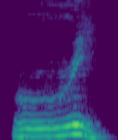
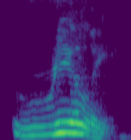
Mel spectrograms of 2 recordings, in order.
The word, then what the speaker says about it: really: É importante aqui, agora falando especificamente sobre pronúncia, que você pegue esse R e dê uma dobrada na língua, tá? Ó, really, really, ok?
